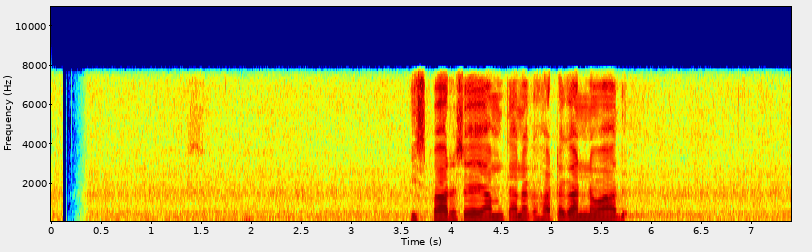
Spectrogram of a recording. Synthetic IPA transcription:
ispaɾsəjamt̪ænəkəɦaʈəɡanːəʋaːd̪ə

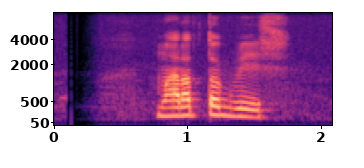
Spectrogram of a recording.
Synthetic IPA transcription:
maɾat̪ːok̚biʃ

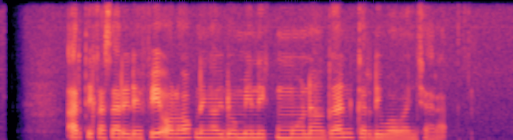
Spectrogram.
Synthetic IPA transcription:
ʔa̰rt̪ikasaɾidɛfiɔlɔɦɔk̚niŋaldominik̚mɔnaɡankɨrdiwawaɲt͡ʃaɾa̰

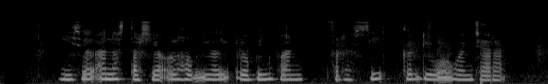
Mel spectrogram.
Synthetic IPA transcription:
ɡisɛlʔa̰nast̪asiaʔɔ̰lɔɦɔk̚nilirɔbinfan | fərsikɨrdiwawaɲt͡ʃaɾa

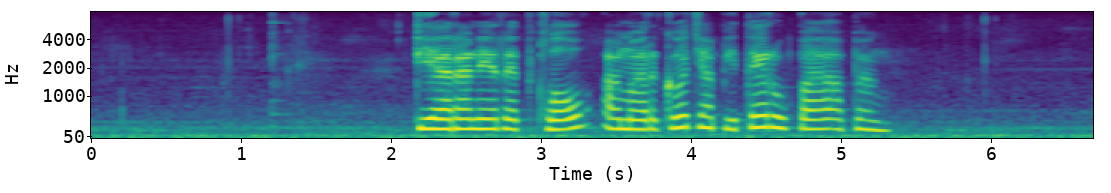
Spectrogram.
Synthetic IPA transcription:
d̪̥i̤aɾanerɛt̪klɔwamarɡ̥ɔ̤t͡ʃab̥it̪eɾupaəb̥a̤ŋ

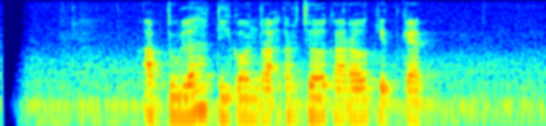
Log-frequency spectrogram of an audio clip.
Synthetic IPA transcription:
ʔab̚d̪̥ulahd̪̥i̤kɔnt̪ɾa̰ʔkərd̥ʒ̥ɔ̤kaɾokit̪̚kɛt̪̚

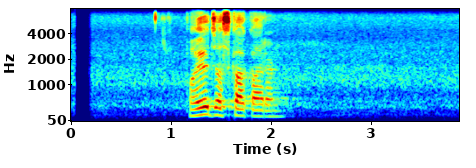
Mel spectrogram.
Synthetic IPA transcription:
bʱʌjod͡zʌskakaɾʌn

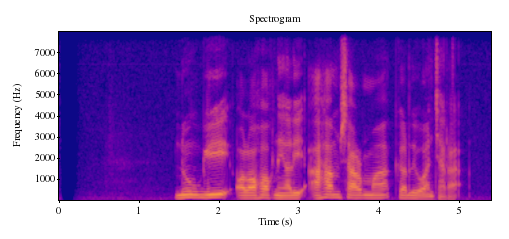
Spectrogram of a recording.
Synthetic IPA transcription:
nuɡiɔlɔɦɔk̚niŋaliʔa̰ɦamsarmakɨrdiwawaɲt͡ʃa̰ɾa̰

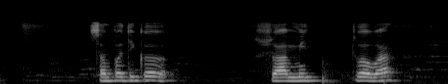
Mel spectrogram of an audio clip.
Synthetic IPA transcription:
sʌmpʌt̪ːiko | swamit̪wʌwa

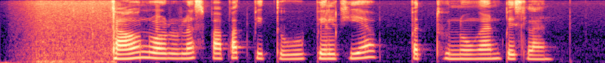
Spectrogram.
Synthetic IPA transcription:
t̪aʊnwɔlulɛspapat̪̚pit̪ub̥elɡia | pəd̪̥ṳnuŋanb̥eslan

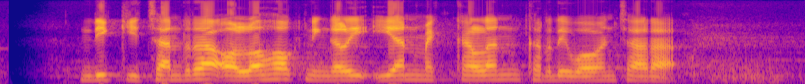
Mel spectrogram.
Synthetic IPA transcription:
ndikit͡ʃandɾaɔlɔɦɔk̚niŋɡaliʔianmɛkːalənkərdiwawaɲt͡ʃaɾa̰

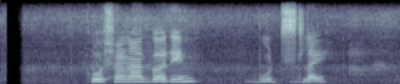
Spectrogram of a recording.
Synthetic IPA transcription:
ɡʱosʌnaɡʌɾin | buʈslaj

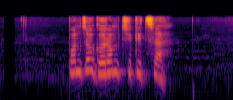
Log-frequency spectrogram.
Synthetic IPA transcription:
pʌnt͡sʌɡʌɾʌmt͡sikit̪sʰa

